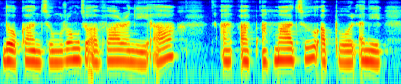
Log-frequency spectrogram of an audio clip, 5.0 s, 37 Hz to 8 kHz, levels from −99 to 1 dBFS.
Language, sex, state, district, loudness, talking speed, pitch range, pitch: Mizo, female, Mizoram, Aizawl, -19 LUFS, 165 wpm, 155-175 Hz, 165 Hz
